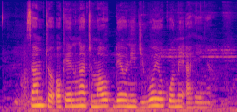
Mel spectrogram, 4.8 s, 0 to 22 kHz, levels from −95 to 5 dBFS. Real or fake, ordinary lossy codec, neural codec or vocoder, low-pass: real; none; none; none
